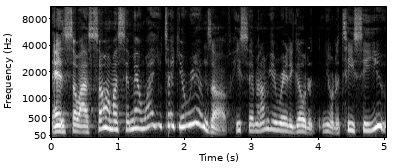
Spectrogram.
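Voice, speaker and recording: On a very clean recording with a silent background, a man with a high pitch talks very fast with hardly any pauses, his pitch swinging very widely. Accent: Texas. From Texas, Dallas. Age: 30s. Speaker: real estate broker and mentor. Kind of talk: casual interview chat.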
